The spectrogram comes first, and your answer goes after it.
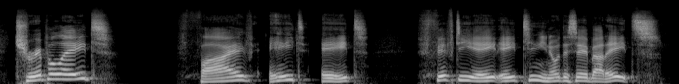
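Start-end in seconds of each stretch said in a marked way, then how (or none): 0.2-5.4 said more slowly, deliberately slowed down. Speaker repeating a call-in number for listeners a second time, slower. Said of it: "I'll say it slower".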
